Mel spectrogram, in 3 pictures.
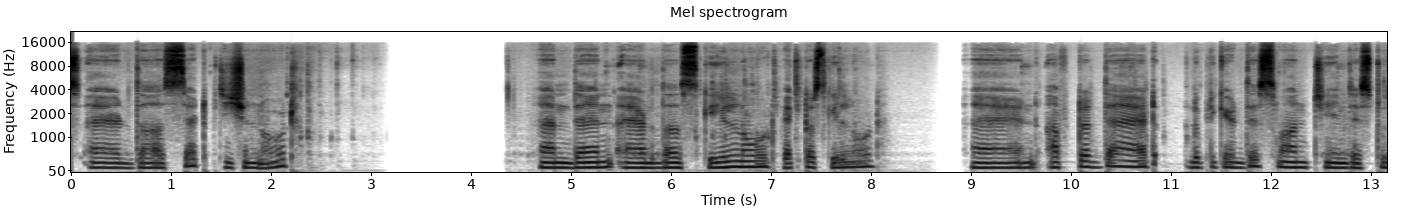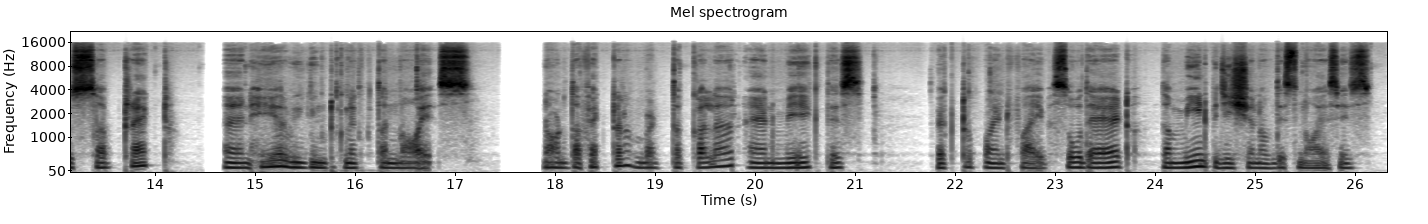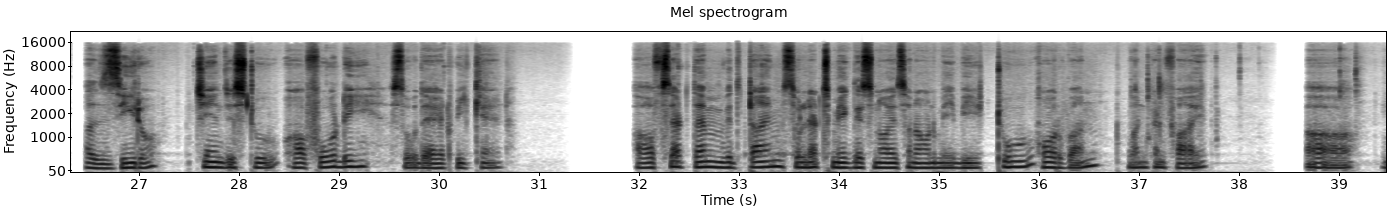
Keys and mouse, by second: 0.2 shift+a, 4.0 middle click, 5.4-7.8 drag, 8.8 click, 9.6-10.2 middle drag, 10.5 click, 11.0 shift+d, 12.0 click, 12.5 click, 13.9 click, 14.7-17.4 drag, 18.3-19.3 drag, 19.8-22.2 drag, 25.5 click, 26.6 right click, 27.3 middle click, 27.5-28.9 drag, 29.2 middle click, 30.0-32.4 drag, 33.2-39.0 drag.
